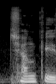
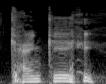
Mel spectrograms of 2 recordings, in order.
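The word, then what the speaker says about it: Caṅkī: on suta number 95 this is called the chunky suta it's a discourse focused around or involving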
